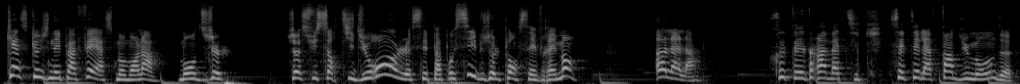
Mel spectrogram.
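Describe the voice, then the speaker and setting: Young woman streamer, animated storyteller, faint music underneath. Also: sits high, normal speed. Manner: animated, laughs often, rises sharply when indignant. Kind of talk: casual live-stream storytelling.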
